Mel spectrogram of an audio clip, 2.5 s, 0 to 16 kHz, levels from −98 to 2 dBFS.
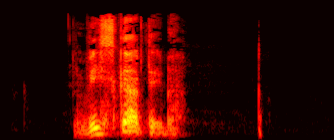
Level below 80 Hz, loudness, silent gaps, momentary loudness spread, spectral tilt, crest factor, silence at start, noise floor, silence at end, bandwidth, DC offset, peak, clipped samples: -84 dBFS; -30 LUFS; none; 15 LU; -2.5 dB/octave; 24 dB; 0.55 s; -87 dBFS; 1.15 s; 11.5 kHz; under 0.1%; -12 dBFS; under 0.1%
